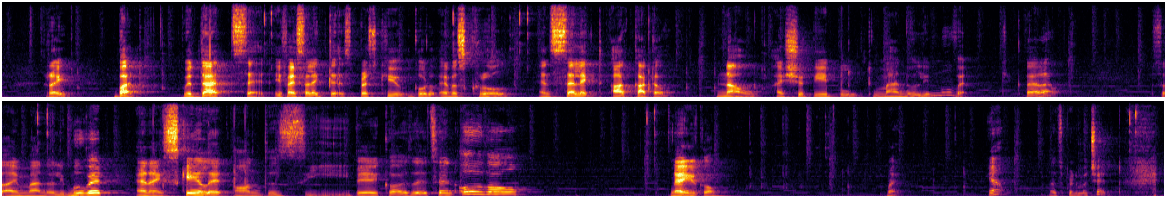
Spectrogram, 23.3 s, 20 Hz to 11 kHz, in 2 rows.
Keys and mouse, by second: 0.7 middle click, 1.9 middle click, 2.6 click, 3.2 q, 6.8 alt+middle click, 7.1 alt+middle click, 8.4 g, 13.1 s, 20.0-20.4 middle drag, 21.2 middle click.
